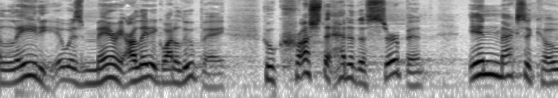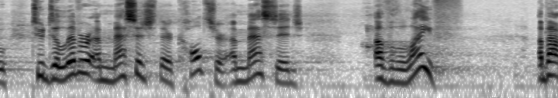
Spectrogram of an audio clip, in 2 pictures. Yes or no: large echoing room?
yes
